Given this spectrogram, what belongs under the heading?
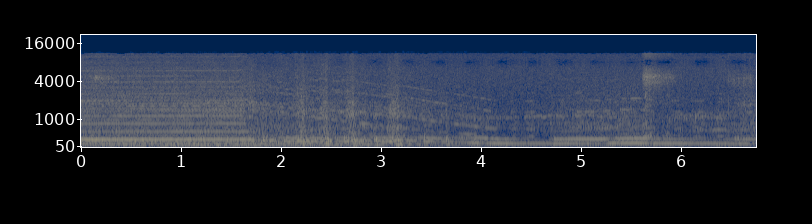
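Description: A racing car engine laps the Monza track in a video game, its steady high whine dropping and climbing through gear shifts and braking into the first turns, loud and continuous throughout.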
